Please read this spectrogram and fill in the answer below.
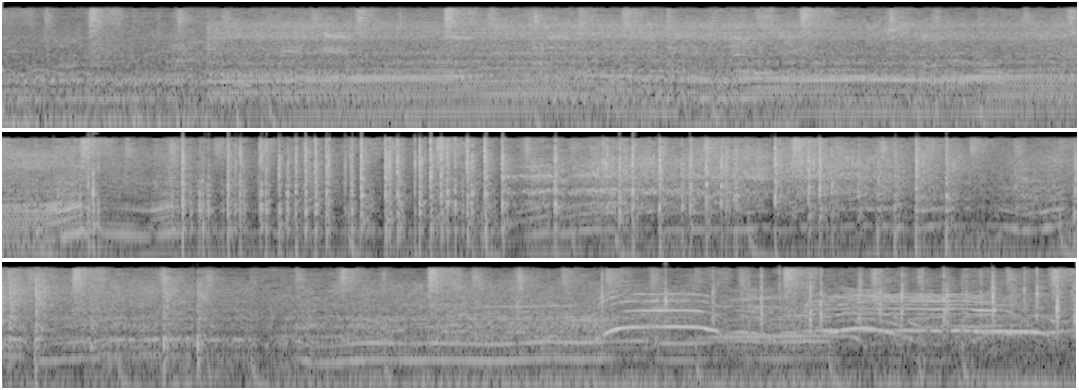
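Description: Drag race car's engine revving hard, its pitch climbing steadily for several seconds, then a sudden change into a rough, noisy stretch of engine and spinning, squealing tyres as the car burns out and leaves the start line.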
